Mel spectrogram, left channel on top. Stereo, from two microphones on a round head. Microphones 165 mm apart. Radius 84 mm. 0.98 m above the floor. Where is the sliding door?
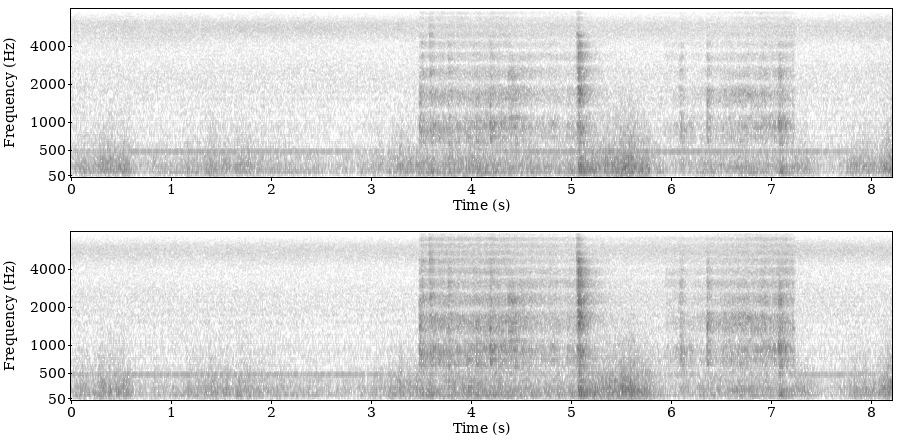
30° right (ahead or behind).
